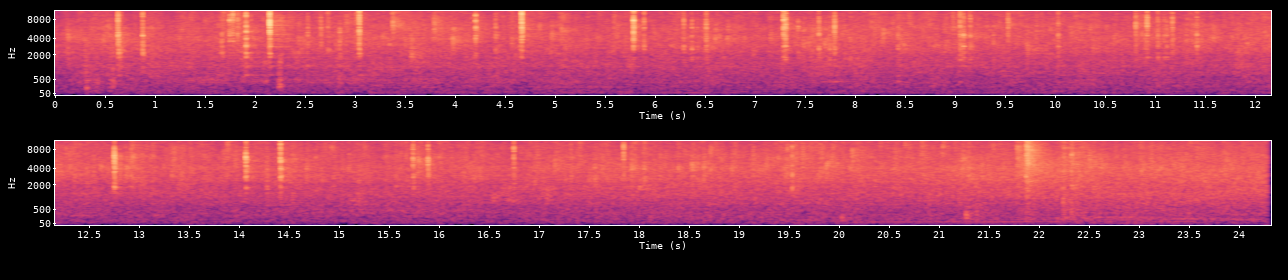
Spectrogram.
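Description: Scattered light metallic clicks of a socket driver on the CVT oil pan bolts as they are given a second tightening pass, the first-tightened bolts still taking more turn. A steady hiss runs underneath, and a faint low hum comes in near the end.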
